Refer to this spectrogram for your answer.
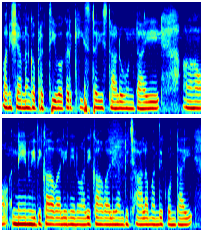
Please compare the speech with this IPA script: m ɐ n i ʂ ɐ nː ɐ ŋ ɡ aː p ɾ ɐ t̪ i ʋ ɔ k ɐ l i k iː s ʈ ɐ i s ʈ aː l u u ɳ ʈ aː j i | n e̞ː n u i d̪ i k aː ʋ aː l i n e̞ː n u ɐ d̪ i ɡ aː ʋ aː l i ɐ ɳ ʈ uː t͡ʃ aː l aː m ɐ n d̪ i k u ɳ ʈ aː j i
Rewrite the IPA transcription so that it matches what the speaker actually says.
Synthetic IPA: m ɐ n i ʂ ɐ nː ɐ ŋ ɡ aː p ɾ ɐ t̪ i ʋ ɔ k ɐ ɾ i k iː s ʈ ɐ i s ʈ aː l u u ɳ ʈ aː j i | n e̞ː n u i d̪ i k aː ʋ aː l i n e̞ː n u ɐ d̪ i k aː ʋ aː l i ɐ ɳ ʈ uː t͡ʃ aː l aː m ɐ n d̪ i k u ɳ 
